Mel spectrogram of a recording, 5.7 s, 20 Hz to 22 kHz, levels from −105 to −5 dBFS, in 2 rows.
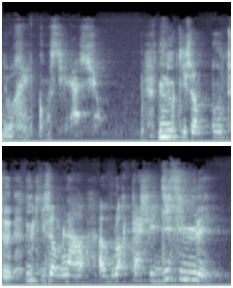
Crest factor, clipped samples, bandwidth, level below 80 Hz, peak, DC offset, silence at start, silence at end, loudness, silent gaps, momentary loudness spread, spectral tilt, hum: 18 dB; under 0.1%; 14.5 kHz; -68 dBFS; 0 dBFS; 5%; 0 s; 0.15 s; -18 LUFS; none; 8 LU; -3 dB/octave; none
